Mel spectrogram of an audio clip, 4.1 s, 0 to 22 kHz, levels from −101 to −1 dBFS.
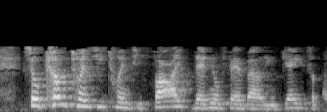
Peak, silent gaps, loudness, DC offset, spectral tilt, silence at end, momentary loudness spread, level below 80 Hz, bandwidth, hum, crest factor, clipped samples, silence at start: -4 dBFS; none; -24 LUFS; under 0.1%; -10 dB/octave; 0 s; 12 LU; -60 dBFS; 4 kHz; none; 20 dB; under 0.1%; 0 s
